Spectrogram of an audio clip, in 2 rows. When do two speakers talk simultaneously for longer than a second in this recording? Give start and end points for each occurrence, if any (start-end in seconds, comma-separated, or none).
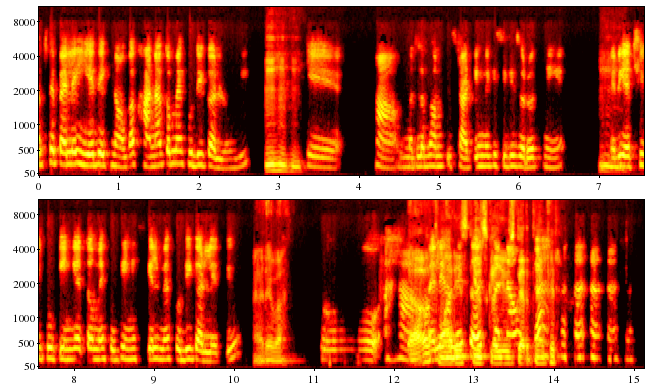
12.2-13.9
